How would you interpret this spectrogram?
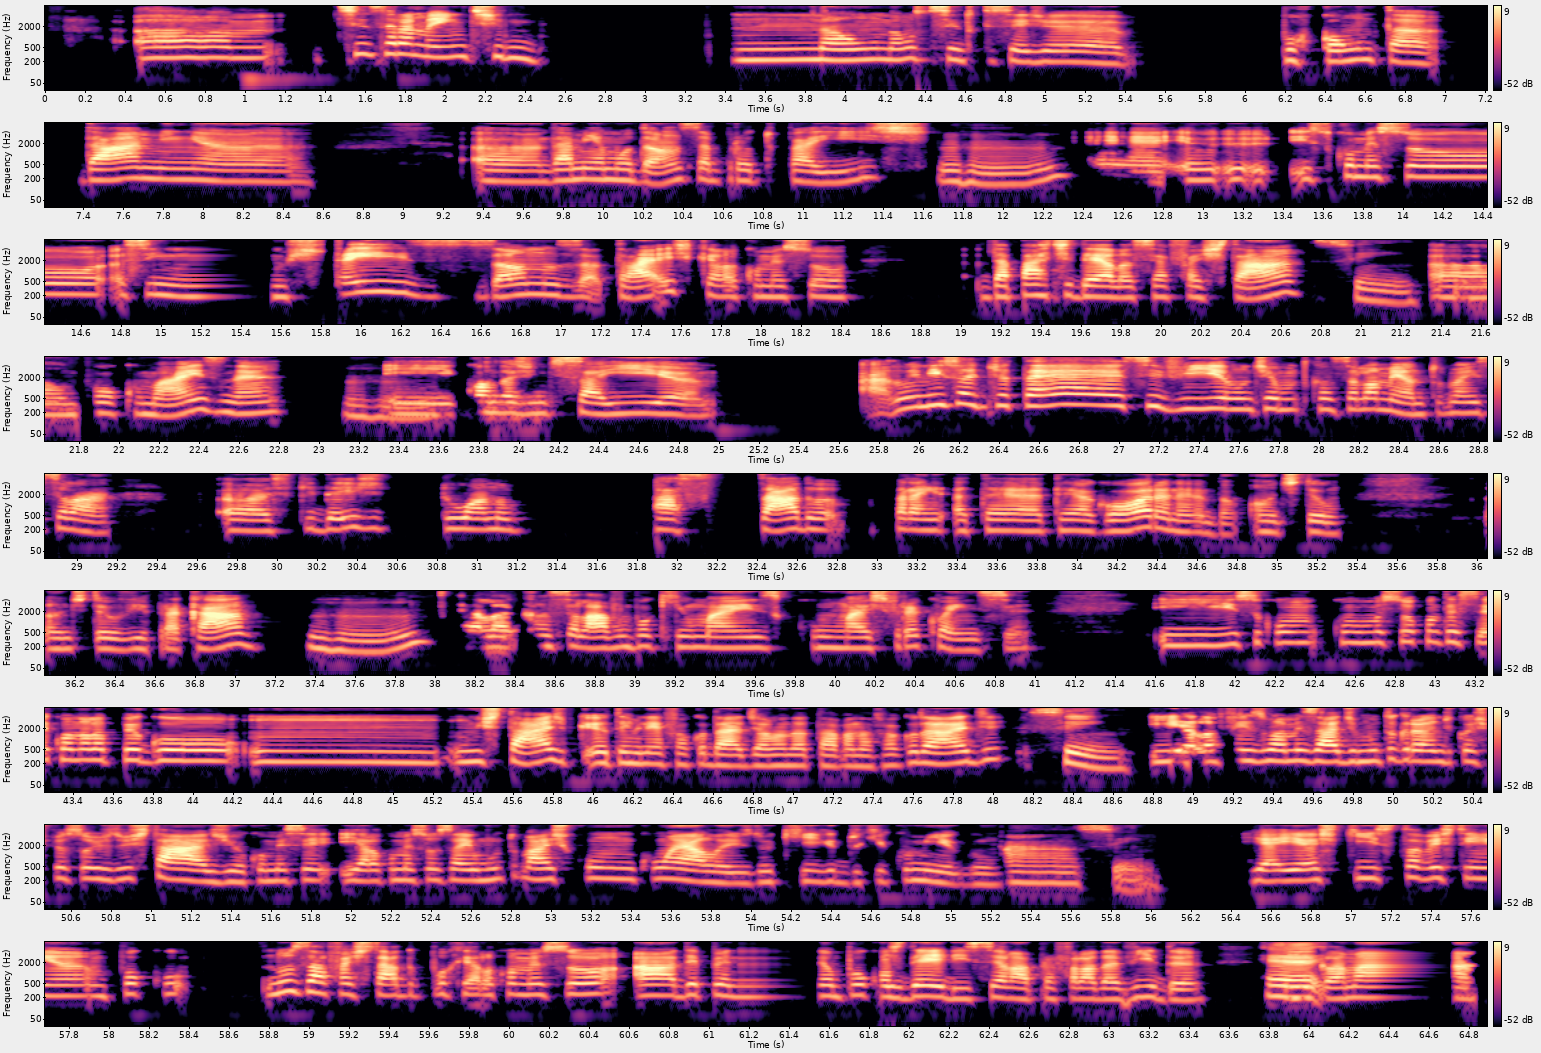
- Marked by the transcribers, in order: tapping; distorted speech; other background noise; static
- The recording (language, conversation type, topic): Portuguese, advice, Por que meus amigos sempre cancelam os planos em cima da hora?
